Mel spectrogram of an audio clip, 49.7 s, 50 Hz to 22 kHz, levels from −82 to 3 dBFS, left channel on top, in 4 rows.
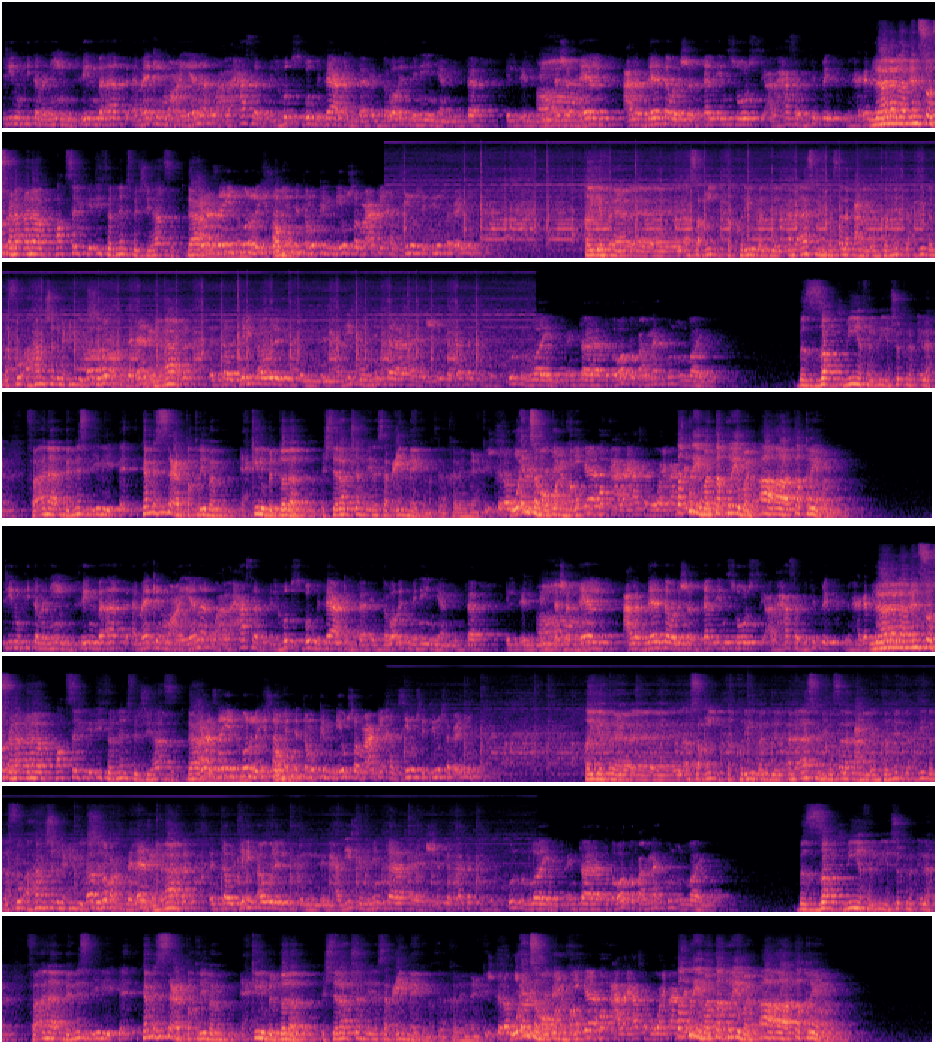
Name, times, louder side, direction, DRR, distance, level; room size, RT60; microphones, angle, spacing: voice 1, 0.0-6.4 6.7-11.9 15.0-18.8 26.0-27.4 27.6-34.3 43.7-46.9 48.0-48.3, equal, 20° right, 1 dB, 0.9 m, -28 dB
voice 2, 7.1-7.8 11.6-16.2 20.2-26.2 26.8-27.3 35.5-45.0 45.4-45.5 46.3-48.3, left 1 dB, 15° left, 0 dB, 0.5 m, -24 dB
sound 1, 17.5-32.0, left 7 dB, 70° left, 0.5 m, -37 dB
8.5 x 3.3 x 6.0 m, 1.0 s
head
